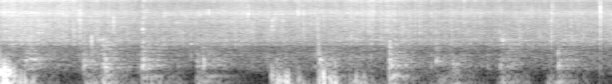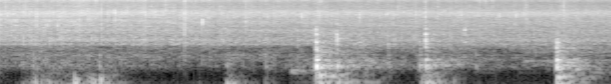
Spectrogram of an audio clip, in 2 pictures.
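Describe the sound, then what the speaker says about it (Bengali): Chopped onions sizzle in hot oil with spices in a pan for a loitta dried-fish curry, with a steady frying hiss and repeated scraping stirs of a spatula, close and alone without talk. "পেঁয়াজগুলো খুব ভালো করে মশলার সাথে মিশিয়ে নেব।"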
